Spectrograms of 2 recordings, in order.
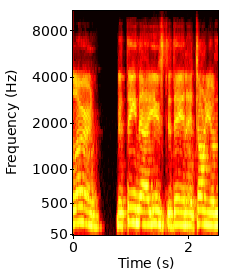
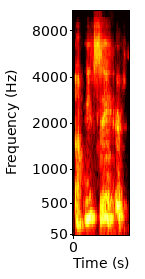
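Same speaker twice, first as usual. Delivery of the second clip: shocked disbelief; 6 semitones higher than usual. Retold or imitated. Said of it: "I'm like".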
